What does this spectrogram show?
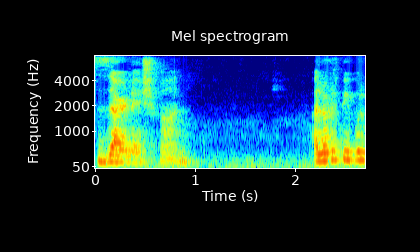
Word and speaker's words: Zarnish: Please pronounce your name. It's Zarnish Khan. A lot of people call it Zarnish, and that pisses me off. But it's Zarnish Khan.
